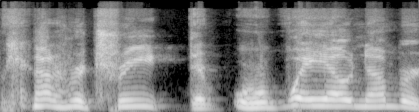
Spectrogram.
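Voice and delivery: shrill, very loud, high-pitched yell. Calling to the party mid-fight to retreat: yelling to everyone. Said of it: "I yell out to everyone".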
